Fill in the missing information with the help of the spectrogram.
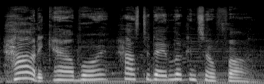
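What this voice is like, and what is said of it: Imitates another person's voice. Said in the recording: “I don't sound like that. ... Perfect ... impersonation.”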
